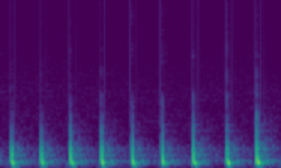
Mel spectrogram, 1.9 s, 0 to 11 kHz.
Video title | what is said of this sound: Science In The Kitchen: Cooking Camp (Day 5) | if it sounds nice and hollow like somebody knocking on a door that's perfect that means it's all done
